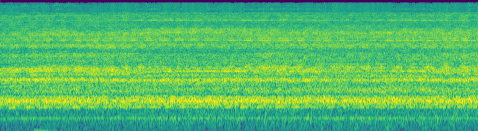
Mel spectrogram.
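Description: Hair dryer blowing on chalk paint coating a kitchen knife holder, a loud, steady airy roar that runs unbroken from start to finish, close up with no voices.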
